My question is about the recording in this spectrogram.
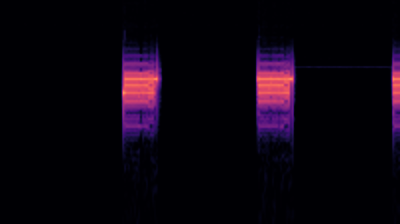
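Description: Emergency Alert System end-of-message signal: three short, buzzy digital data bursts, evenly spaced a little over a second apart, marking the close of the alert broadcast.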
